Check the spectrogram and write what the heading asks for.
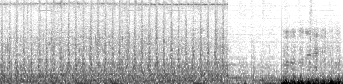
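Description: Bell utility helicopter running on the ground: a rapid, even rotor beat under a steady high turbine whine. About three seconds in it cuts off, and after a brief dip a much louder low rumble takes over: the helicopter in flight heard from inside its open cabin.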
